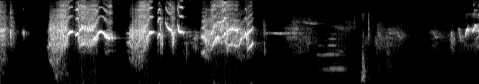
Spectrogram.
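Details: Superb starling chattering in dense bursts of rasping, warbling notes, then a few thin pure whistles and softer twitters before a rising whistle at the end.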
